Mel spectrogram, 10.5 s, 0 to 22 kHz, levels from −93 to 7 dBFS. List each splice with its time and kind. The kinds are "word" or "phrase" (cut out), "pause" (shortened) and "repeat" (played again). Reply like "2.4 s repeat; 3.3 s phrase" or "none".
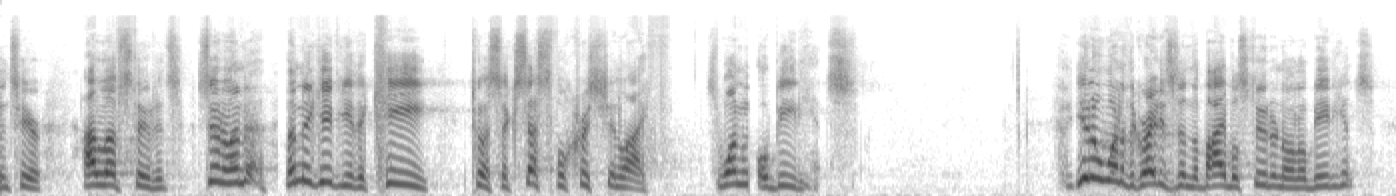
1.4 s pause; 2.1 s pause; 5.6 s word; 8.8 s word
